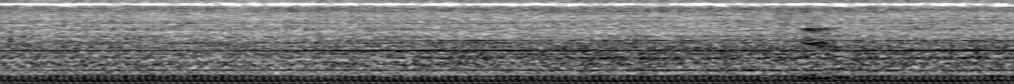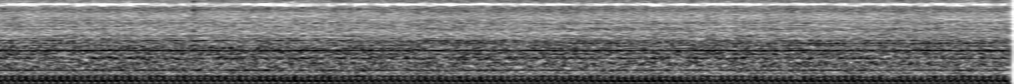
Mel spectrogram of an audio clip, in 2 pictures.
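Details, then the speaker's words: Inverter generator powering a window air conditioner: eco mode switched on and the engine throttles down to a steady, even low hum with no misses, using less fuel. "And we'll turn on the eco mode. You hear it throttle down. It's using less fuel."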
